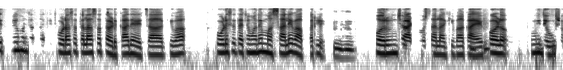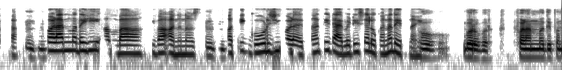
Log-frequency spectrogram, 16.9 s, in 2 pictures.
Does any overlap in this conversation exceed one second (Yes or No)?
No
